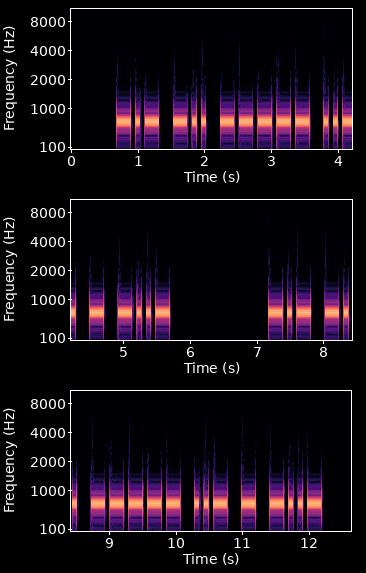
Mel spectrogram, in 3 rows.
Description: Morse code, heard as a keyed tone, about 17 wpm, 700 Hz. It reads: KD0UTX KD0UTX
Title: USA Call Signs - 6 Characters - Repeated 2x - 17wpm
